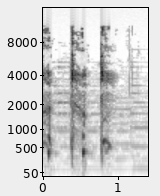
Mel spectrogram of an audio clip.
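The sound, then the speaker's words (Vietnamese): A man bent over gives a short run of dry, harsh coughs in quick bursts, then goes quiet. “Lời còn chưa nói, hắn đã khom lưng ho khan.”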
